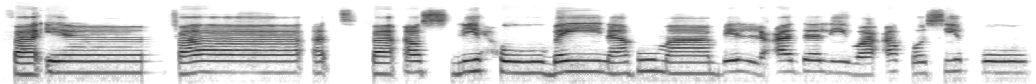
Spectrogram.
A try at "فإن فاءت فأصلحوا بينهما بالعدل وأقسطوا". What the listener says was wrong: Okay, so your qaf, the qalqala can be heavier. فأصله, again, we're seeing a pattern now. Rakhawa letters, when they have a sakin, you seem to have a tendency of breaking after it. Okay, so stay on the sad, smoothly onto the lam.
